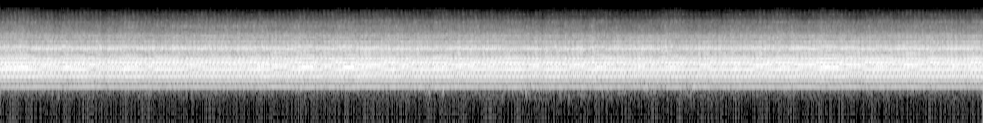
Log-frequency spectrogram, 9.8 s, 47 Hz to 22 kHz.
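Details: Honda EB1500x generator running: loud, even whirring whine over the engine note that gets louder when load is applied to the alternator; owner suspects a bad alternator bearing, not confirmed.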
